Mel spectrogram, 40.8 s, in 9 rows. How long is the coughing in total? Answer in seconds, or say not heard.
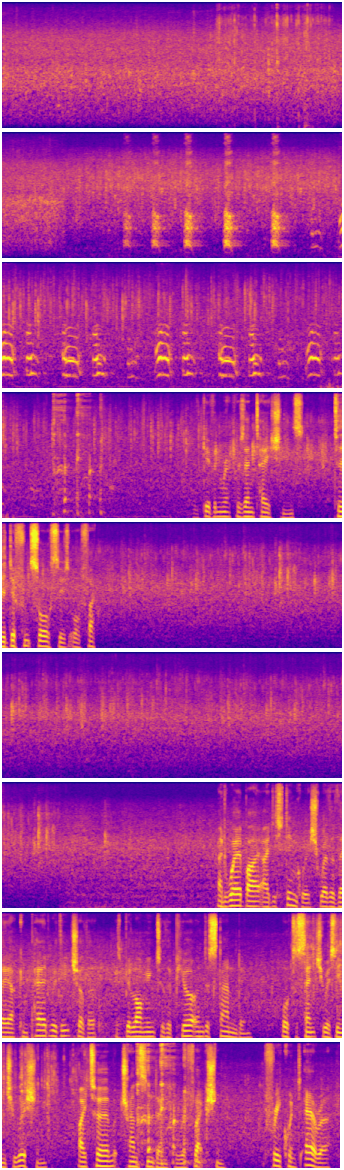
2 s.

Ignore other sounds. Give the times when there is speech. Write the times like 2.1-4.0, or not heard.
16.1-19.4, 30.1-40.6.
